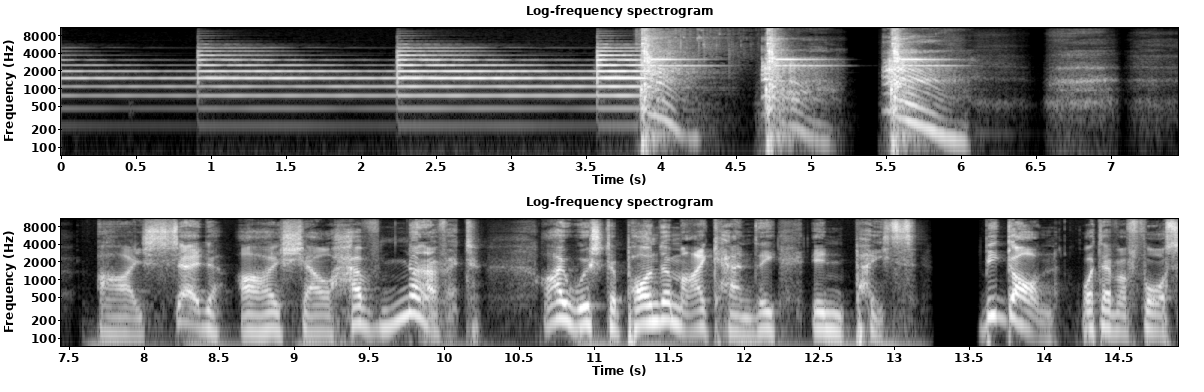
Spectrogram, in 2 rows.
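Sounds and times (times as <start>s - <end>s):
old disused bell swinging and ringing: 0.0s - 6.0s
speech: 7.8s - 14.8s.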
